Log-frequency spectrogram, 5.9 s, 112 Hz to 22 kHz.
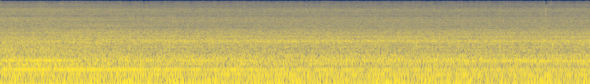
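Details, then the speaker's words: Diesel heater, warm, turned down to setting 3 (medium), mic about 14 inches from pump, no sound deadening: steady low fan and burner roar easing slowly up and down; running normally, appears quieter than many others. "It goes up and down kind of slow. You can hear it ramping."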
